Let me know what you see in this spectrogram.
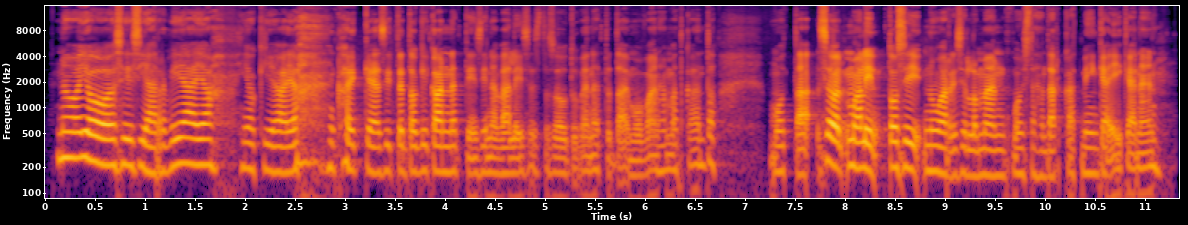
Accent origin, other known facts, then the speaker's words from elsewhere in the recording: Hämeenkyrö, Pirkanmaa, Finland; also born or lived in Greece / Cyprus / Tampere; now in Helsinki, Finland; mä oon kotoisin semmoiselta paikkakunnalta kuin Hämeenkyrö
